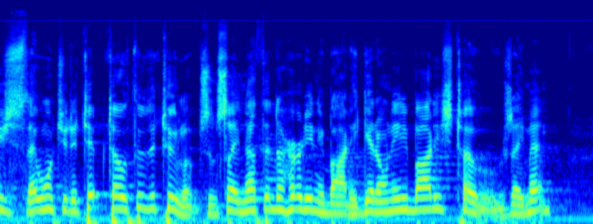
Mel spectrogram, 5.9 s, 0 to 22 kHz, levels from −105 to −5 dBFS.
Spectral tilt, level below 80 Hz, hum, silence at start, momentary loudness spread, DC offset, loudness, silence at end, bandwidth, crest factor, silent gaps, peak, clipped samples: -5.5 dB/octave; -62 dBFS; none; 0 s; 4 LU; under 0.1%; -50 LUFS; 0.15 s; 16 kHz; 18 dB; none; -32 dBFS; under 0.1%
